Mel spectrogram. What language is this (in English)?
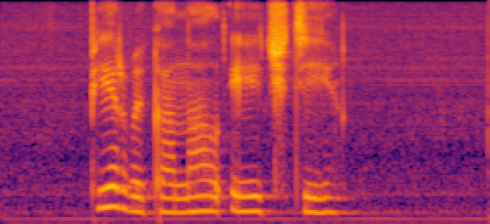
Russian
